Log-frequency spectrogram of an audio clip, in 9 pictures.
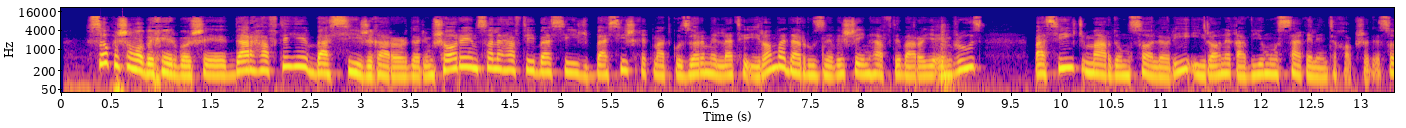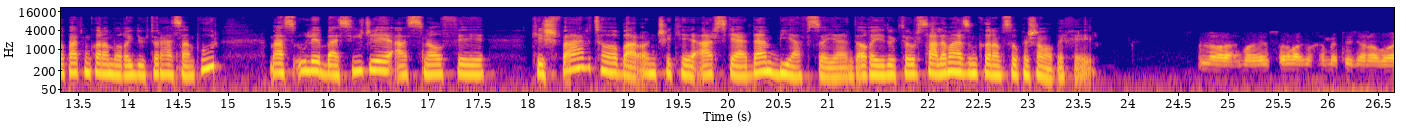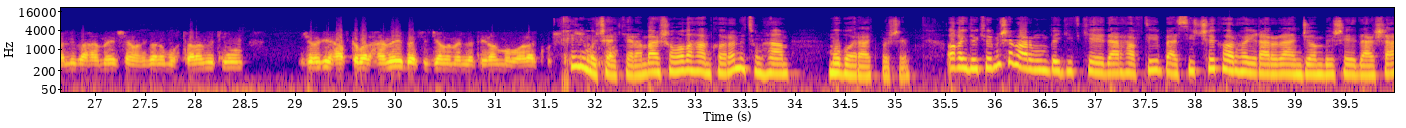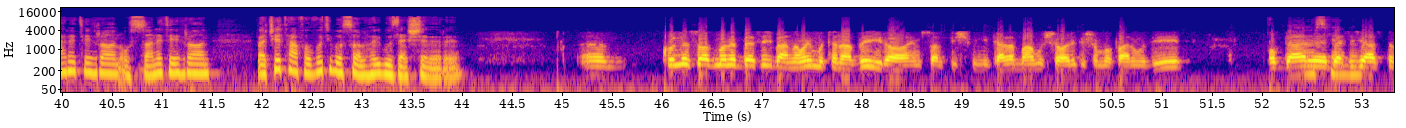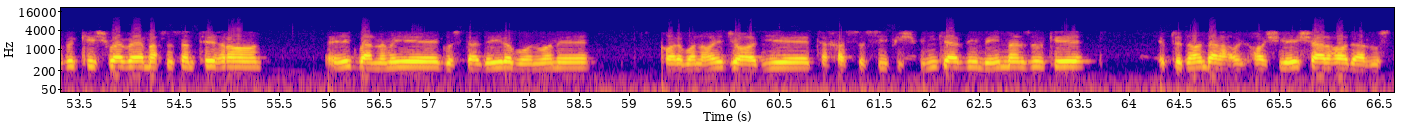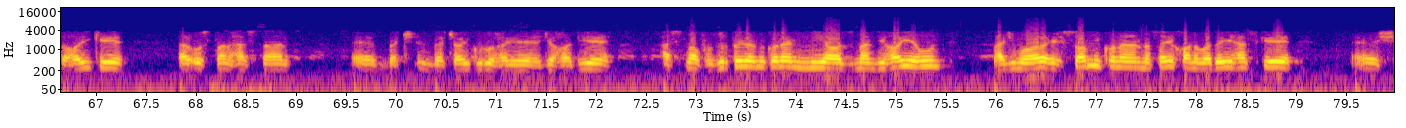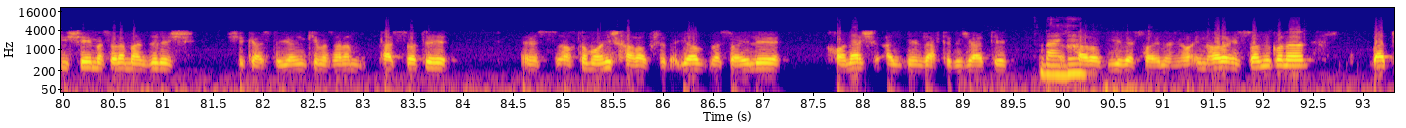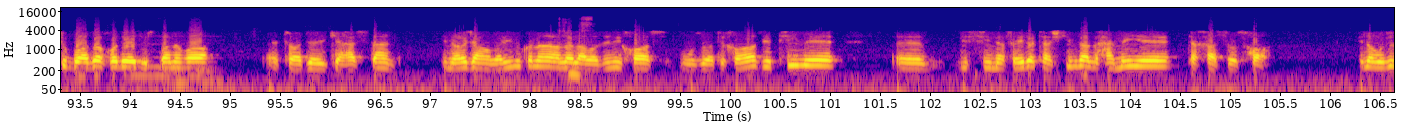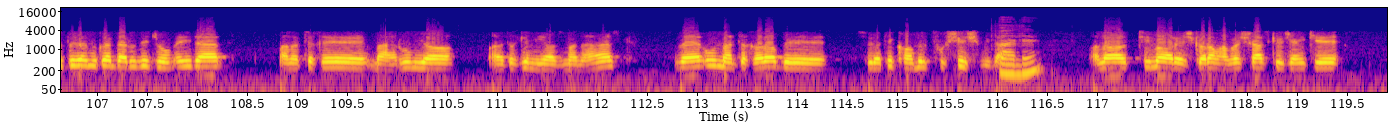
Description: برنامه شهر آفتاب رادیو تهران به مناسبت هفته بسیج، امروز دوم آذرماه با غلامرضا حسن‌پور رئیس سازمان بسیج تجار، اصناف و بازاریان كشور گفت و گو كرد.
